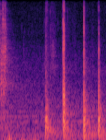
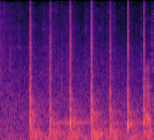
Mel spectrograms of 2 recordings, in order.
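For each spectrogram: First: water pipe full of water. Second: empty water pipe.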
